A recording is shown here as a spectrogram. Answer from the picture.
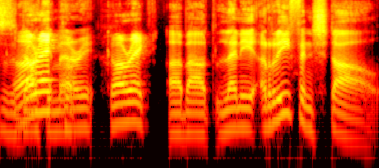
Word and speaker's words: Riefenstahl: This is a documentary about Leni Riefenstahl, right?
